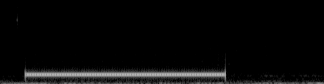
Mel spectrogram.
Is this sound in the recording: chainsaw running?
no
